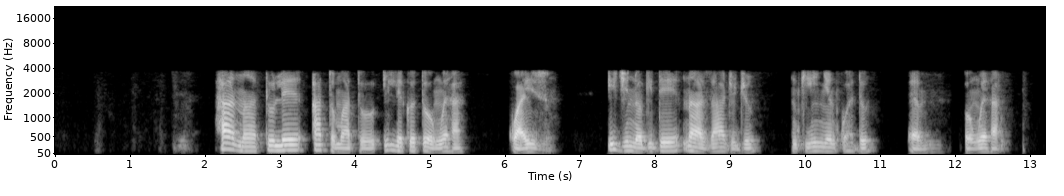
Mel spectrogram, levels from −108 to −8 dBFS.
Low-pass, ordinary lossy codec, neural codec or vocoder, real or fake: 3.6 kHz; none; none; real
